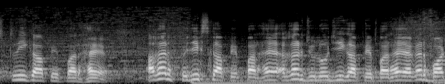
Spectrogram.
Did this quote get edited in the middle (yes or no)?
no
